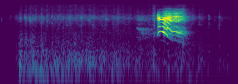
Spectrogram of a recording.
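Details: Fledged jackdaw that still seeks food from its carer gives a single raspy, descending begging squawk after a second of soft rustling and handling noise.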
